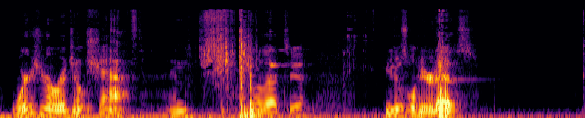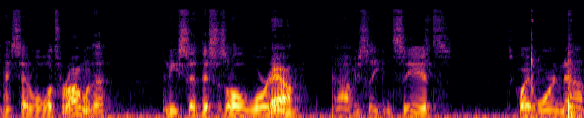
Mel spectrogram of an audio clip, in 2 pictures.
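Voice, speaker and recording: A man talks at a fairly quick pace against loud background noise. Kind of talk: casual tutorial narration. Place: workshop. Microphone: phone near.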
